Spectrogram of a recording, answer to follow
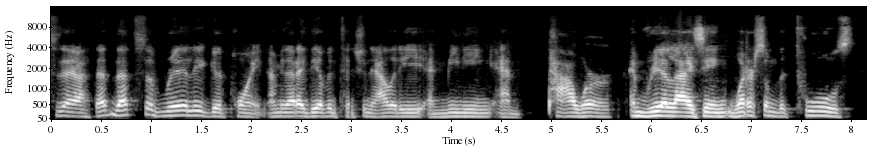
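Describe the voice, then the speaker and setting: A man's voice: medium pitch, steady tone, moderate pace, few pauses, mellow. A man who teaches writing, chatting on a podcast, self-deprecating and rambling with many "you know"s. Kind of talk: podcast conversation.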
